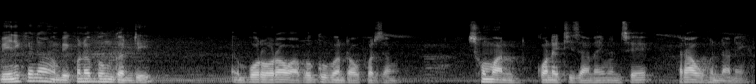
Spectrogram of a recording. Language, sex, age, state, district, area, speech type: Bodo, male, 30-45, Assam, Chirang, rural, spontaneous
